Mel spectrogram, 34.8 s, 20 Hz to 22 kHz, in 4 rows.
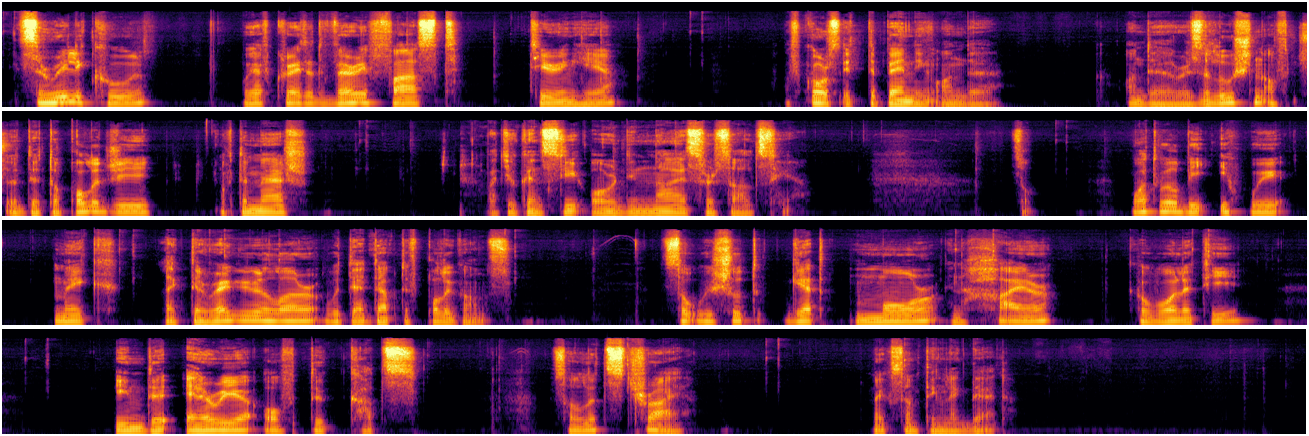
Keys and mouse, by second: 0.5 middle drag, 0.7-1.1 drag, 0.7-1.1 right drag, 1.1-2.0 middle drag, 2.6 shift+middle drag, 2.9 middle drag, 3.3 z, 3.9 middle drag, 4.5 click, 11.2 drag, 11.3-12.0 middle drag, 12.2-12.6 middle drag, 13.1-15.1 middle drag, 18.1-18.8 drag, 20.7 click, 21.2 middle click, 23.6 click, 25.2 click, 26.1 click, 29.3 shift+click, 30.0 click, 31.1 click, 31.9-34.5 drag.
